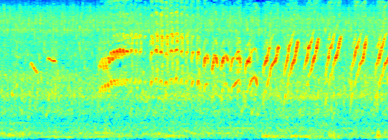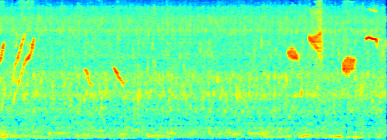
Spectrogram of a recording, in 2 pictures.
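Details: Varied greater green leafbird song used as a tutor recording for other birds: sliding whistled notes rising and falling in quick succession, then scattered chirps and a final short burst of sharp notes.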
